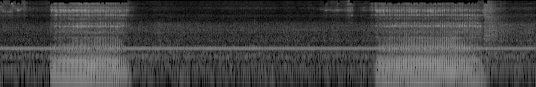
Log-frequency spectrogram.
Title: Dog snores while I do yoga.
